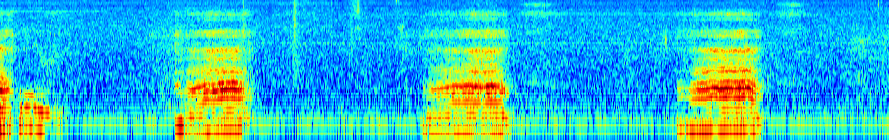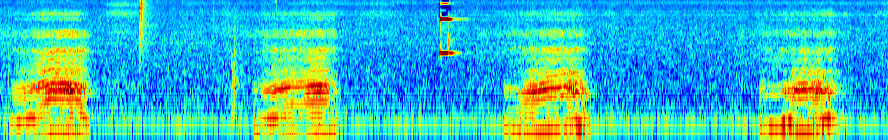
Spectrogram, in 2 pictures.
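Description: An English bulldog snores in slow, rasping rumbles, one about every two and a half seconds.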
